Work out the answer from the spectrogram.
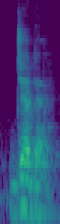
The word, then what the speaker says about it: Jeddah: And they keep saying Jeddah. It's Jeddah. Oh yeah. What's Jeddah? Jeddah. Why is Jeddah? Jeddah like the cheese. It's the Jeddah. It's Jeddah. Why is Jeddah, bro?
